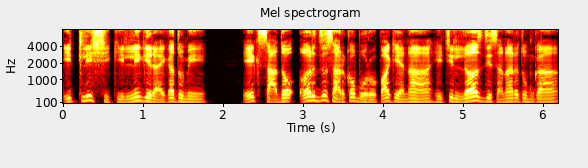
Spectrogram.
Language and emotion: Goan Konkani, disgusted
